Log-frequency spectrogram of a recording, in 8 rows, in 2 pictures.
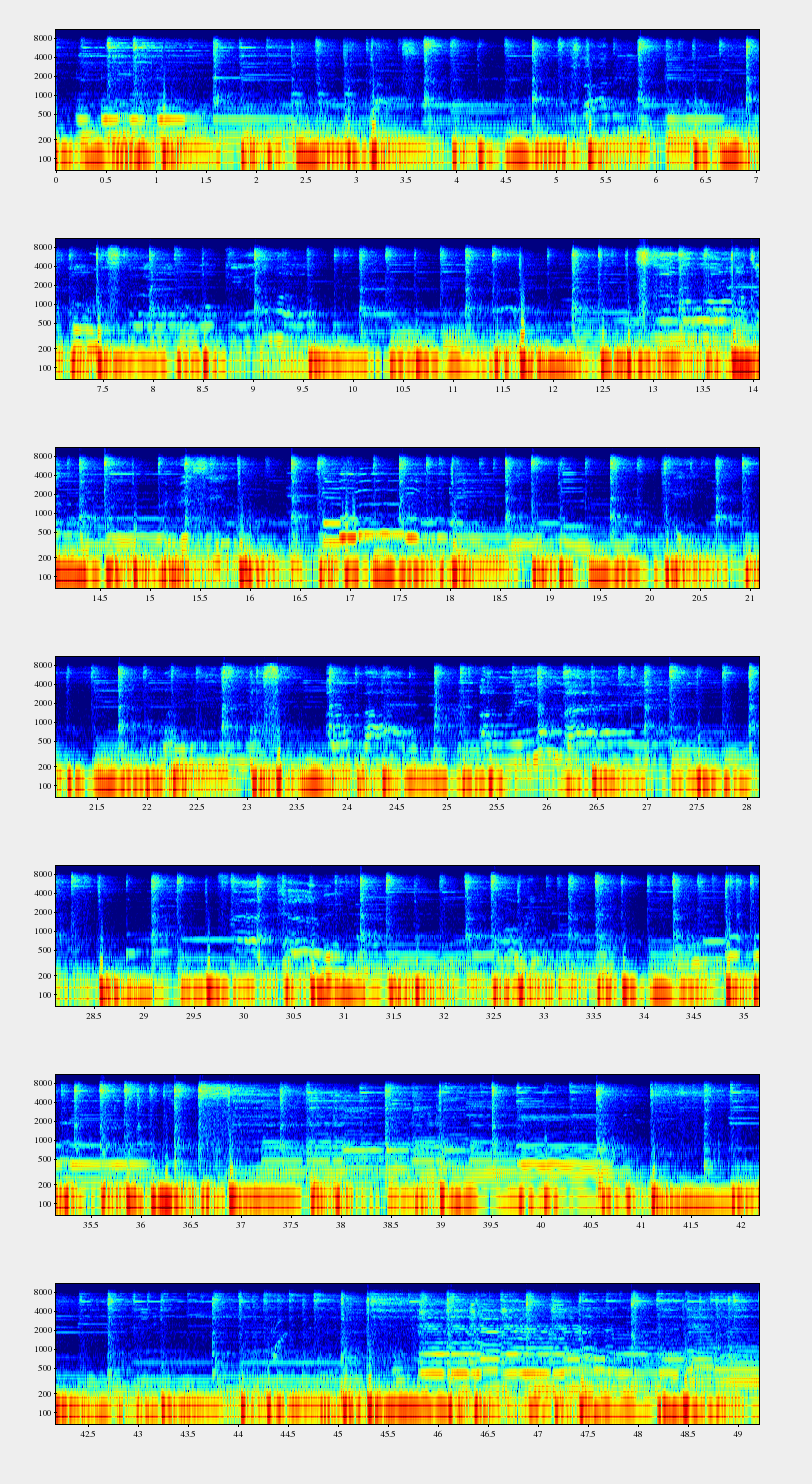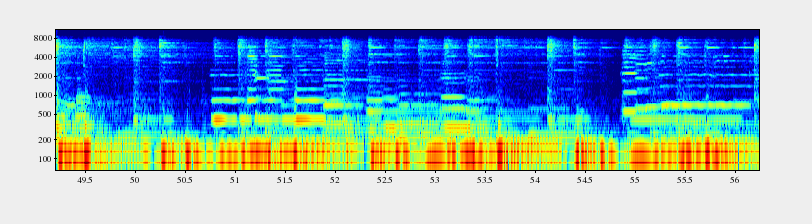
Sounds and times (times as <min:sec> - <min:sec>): Music: 0:00.0 - 0:56.2.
